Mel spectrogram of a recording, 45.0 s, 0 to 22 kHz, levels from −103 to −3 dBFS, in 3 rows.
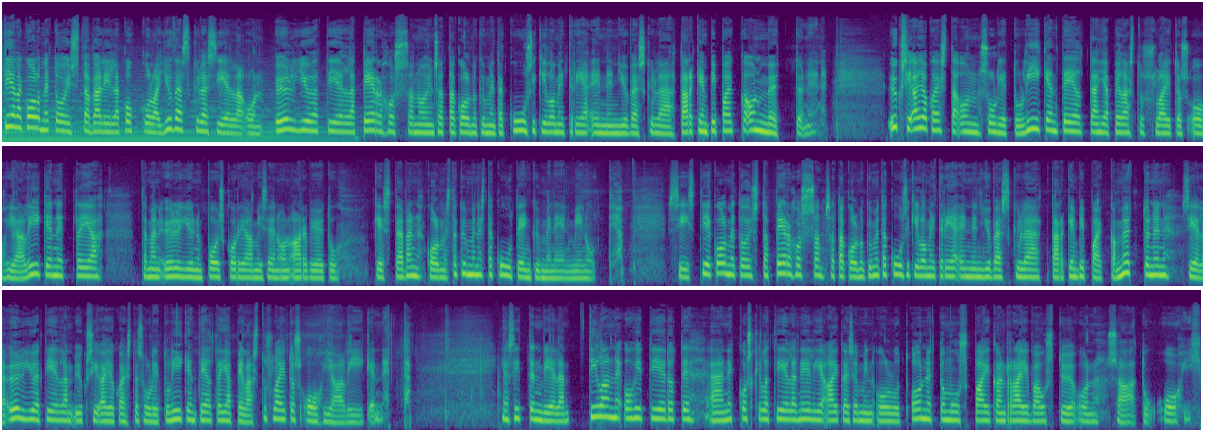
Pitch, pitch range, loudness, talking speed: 205 Hz, 185-230 Hz, -27 LUFS, 95 wpm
